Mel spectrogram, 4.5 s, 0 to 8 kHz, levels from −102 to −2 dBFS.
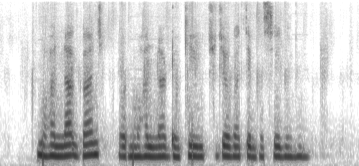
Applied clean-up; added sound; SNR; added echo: neural separator model SepFormer DNS4.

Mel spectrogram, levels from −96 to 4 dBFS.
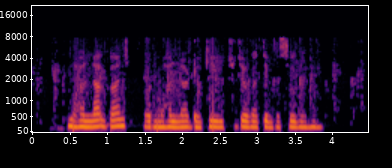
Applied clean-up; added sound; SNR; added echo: classical method spectral subtraction.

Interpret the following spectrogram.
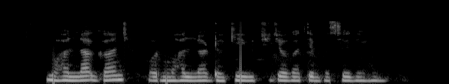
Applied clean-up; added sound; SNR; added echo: none; none; none; none.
